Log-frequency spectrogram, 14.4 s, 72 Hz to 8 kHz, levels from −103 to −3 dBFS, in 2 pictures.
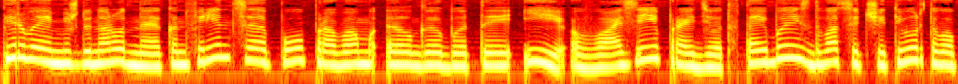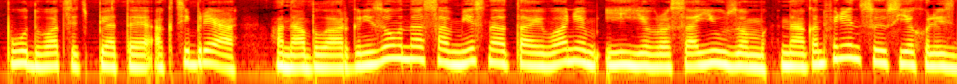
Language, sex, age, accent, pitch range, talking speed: Russian, female, 20-39, native, 185-235 Hz, 110 wpm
